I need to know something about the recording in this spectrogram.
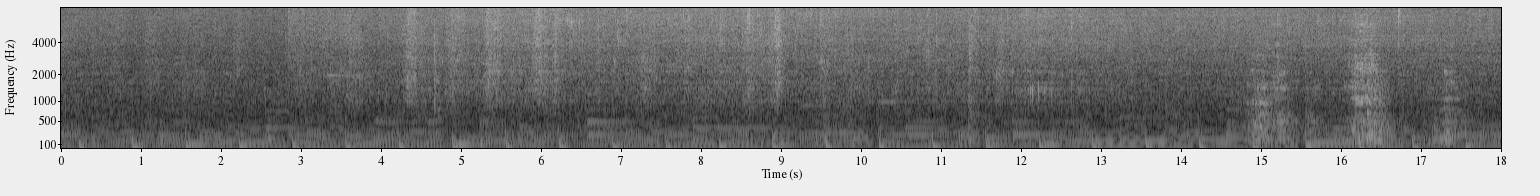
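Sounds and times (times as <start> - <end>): mushrooms sizzling in a skillet: 0.0 - 18.0
spatula scraping a pan: 2.9 - 9.9, 14.8 - 17.6.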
